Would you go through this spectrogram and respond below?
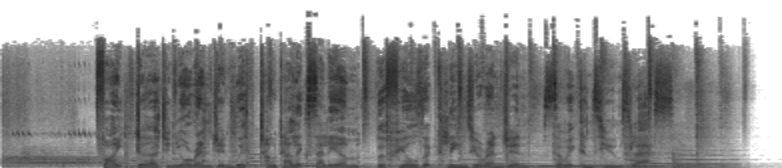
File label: signature commercial; total excellium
